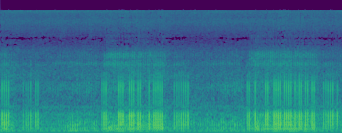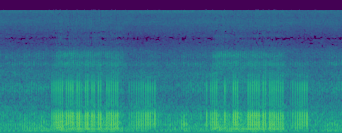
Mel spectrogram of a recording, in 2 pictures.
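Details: Smoothly purring happy cat, a continuous low rumble with loud pulsing swells repeating about every two seconds, steady and even throughout, no other sounds.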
